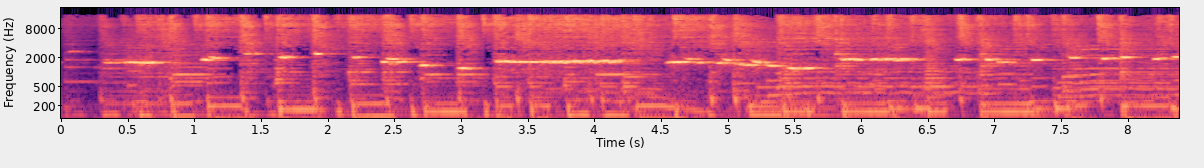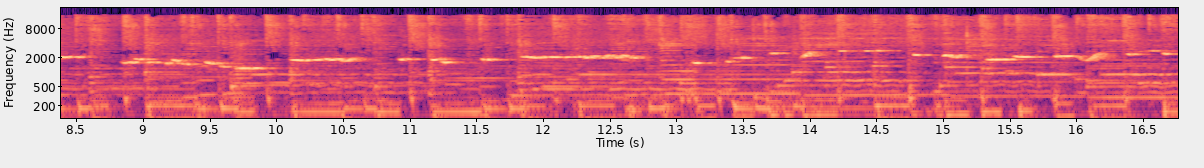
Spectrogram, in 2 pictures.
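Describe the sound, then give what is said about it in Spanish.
A woman just crowned the best whistler in the world whistles a flowing, clear melody, loud and sustained, over an instrumental backing with steady beats and chords. No one speaks. “Bueno, es una maravilla, desde luego, como silbas.”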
